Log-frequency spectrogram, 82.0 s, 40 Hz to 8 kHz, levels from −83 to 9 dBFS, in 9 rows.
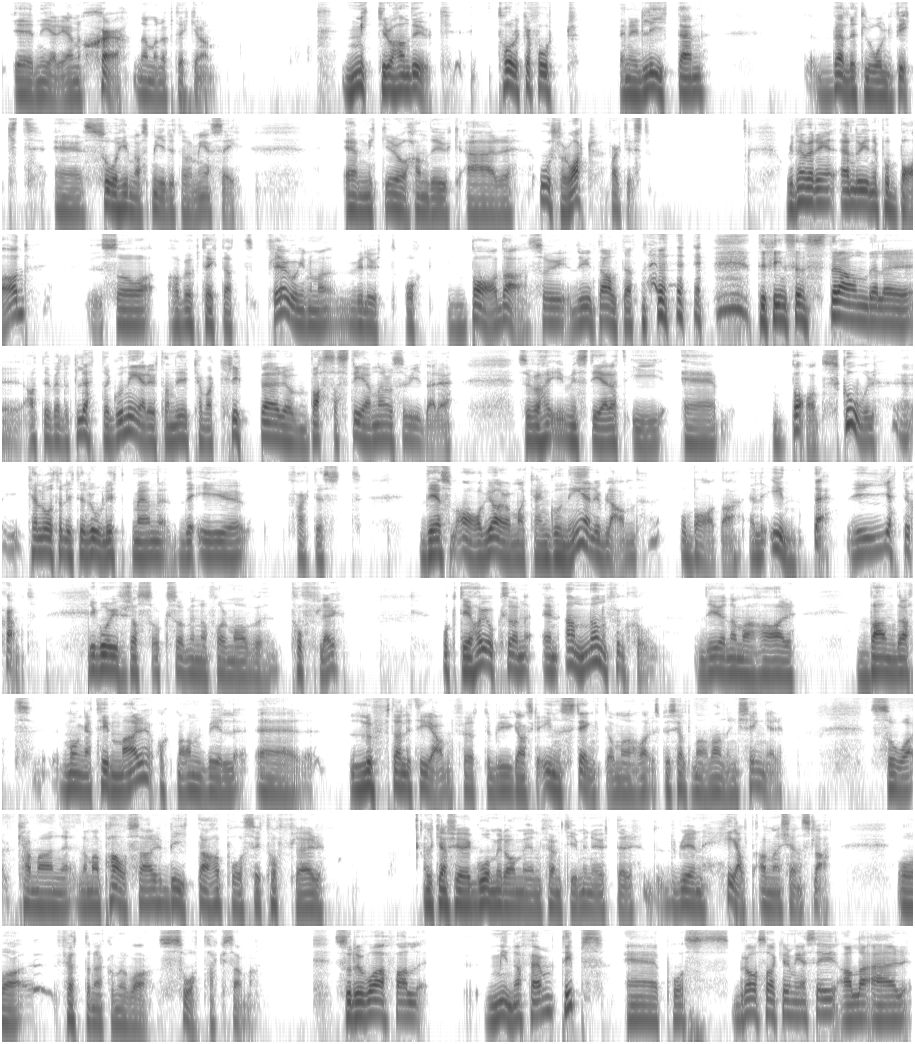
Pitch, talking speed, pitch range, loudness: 110 Hz, 155 wpm, 95-125 Hz, -29 LUFS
